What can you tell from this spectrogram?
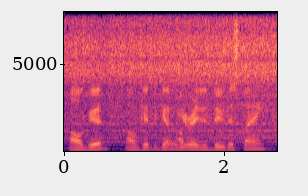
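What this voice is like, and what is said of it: Southern US accent. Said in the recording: “That's the Southern thing. ... I'm from Tennessee. In case you couldn't tell by my accent.”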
